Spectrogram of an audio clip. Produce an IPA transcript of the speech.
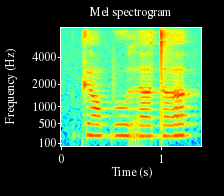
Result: kʲ ɔ b u r ɜ t ə

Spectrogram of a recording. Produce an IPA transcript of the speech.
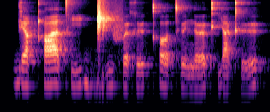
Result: ɡ ɛ qʰ a tʰ i ɡ ɡ͡ǁ i f œ x ʏ kʰ ɔ tʰ ʏ n œ kʰ j a kʰ ʏ

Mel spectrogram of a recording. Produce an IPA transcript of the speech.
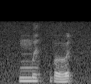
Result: m ɪ˧ k̚ ɵ˨˥ t̚

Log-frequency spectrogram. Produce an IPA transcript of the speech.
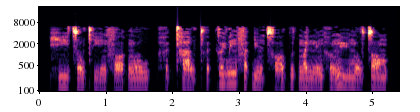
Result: h iː˧ t͡s o˨˧ w t̪ʰ iː˨ n f ɔː˧ t̚ ŋ o˥ w | h ɵ˨ t̚ t̪ʰ aː˨ w t̪ʰ ɵ˨ t̚ k ɵ˥ ɥ w ɪ˥ ŋ f ɐ˨˥ t̚ yː˨ n t͡sʰ ɔː˨˥ kʷ ɐ˥ t̚ m ɐ˧ j n̪ ɪ˨˥ ŋ h ʊ˨˥ ŋ yː˨˧ ŋ o˧ w t͡s ɔː˥ m

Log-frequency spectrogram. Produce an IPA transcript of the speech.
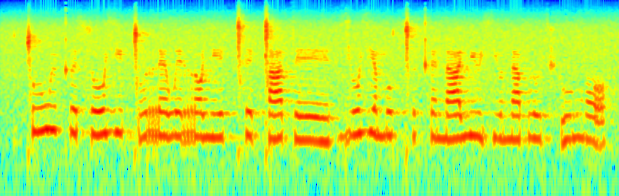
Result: ǀ u w ʉ kʰ ɘ s o zʲ e ɡ͡ǀ o r ɛ w e r ɔ lʲ e ǀʰ e ǀ a t e | dʲ o zʲ a m o ǀʰ ɘ kʰ ɛ n a lʲ ʉ sʲ o n a f l u t͡ʃʼ u ŋ ɔ

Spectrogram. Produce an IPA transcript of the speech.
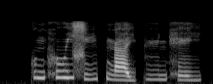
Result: kʷ ɪ˥ ŋ h uː˥ j s iː˨˥ p̚ ŋ aː˨˩ j p yː˨ n h e˨ j

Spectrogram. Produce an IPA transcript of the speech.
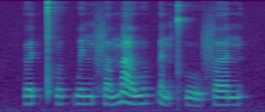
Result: ɵ˨ t̚ pʰ ʊ˨ k̚ w ɪ˨ ŋ f ɐ˨˥ m aː˨˧ w ʊ˥ k̚ ɐ˨˩ n kʰ uː˨˩ f ɐ˧ n

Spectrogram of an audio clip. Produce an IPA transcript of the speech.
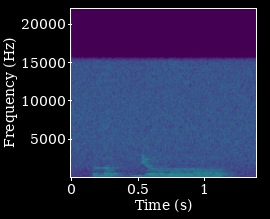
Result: ð o p bʲ oː

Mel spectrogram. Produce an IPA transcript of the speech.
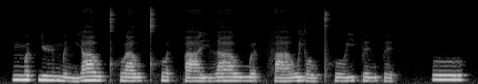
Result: m ɵ˥ t̚ yː˧ m ɪ˨˩ ŋ j aː˥ w kʷʰ aː˧ w kʷʰ ɐ˧ t̚ p aː˨ j l aː˧ w m ɵ˨ t̚ f aː˨˥ w j o˨˩ w pʰ uː˨˥ j p ɪ˨˧ ŋ p ɪ˨˥ k̚ | uː˥

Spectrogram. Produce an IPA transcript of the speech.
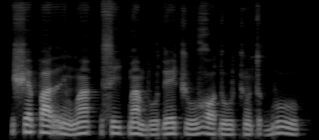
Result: ʃ ɛ˦ p a˦ r ĩ˨ ɡʷ ã˦ | s iː˦ ɡ͡b ã˦˨ b uː˨ ɗ eː˦ t͡ʃ uː˨˦ ɣ ɔ˨ ɗ uː˨ t͡ʃ ũ˨ t ʊ˨ ɡ͡b uː˦˨

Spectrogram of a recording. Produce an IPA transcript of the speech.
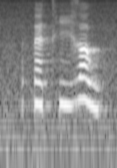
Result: θ ɛ tʰ i ɣ ɐ w

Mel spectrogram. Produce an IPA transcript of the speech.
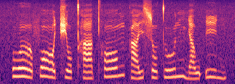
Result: ʋ ɤː˥˨ f ɔː˥˨ t͡ɕ o˧˩ kʰ a˩ t̪ʰ ɔː˧˥ ŋ k a˩˧ j s o˧ t̪ uː˧˥ n ɲ a˩˧ w ʔ iː˥˨ ŋ

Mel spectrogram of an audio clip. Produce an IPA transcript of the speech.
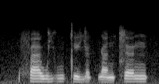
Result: f aː˥ w j uː˥ t̪ e˧ j ɐ˨˥ k̚ aː˨ n t͡s ɐ˥ ŋ

